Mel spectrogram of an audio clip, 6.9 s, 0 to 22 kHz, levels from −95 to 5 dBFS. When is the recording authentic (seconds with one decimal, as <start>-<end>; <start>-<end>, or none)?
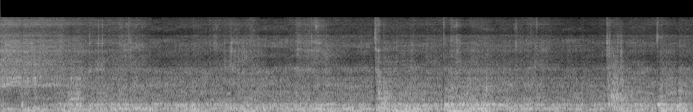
none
